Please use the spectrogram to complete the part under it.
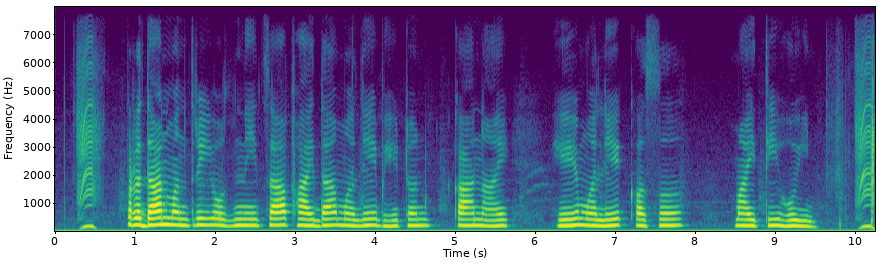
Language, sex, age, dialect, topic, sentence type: Marathi, female, 25-30, Varhadi, banking, question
